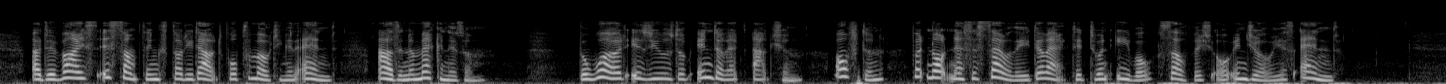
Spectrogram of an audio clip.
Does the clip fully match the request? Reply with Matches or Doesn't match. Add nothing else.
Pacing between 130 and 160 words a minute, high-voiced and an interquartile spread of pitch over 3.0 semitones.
Matches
